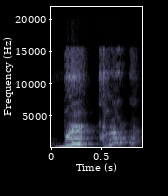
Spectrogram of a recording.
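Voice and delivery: high, punched Jamaican exclamations; mock a Jamaican homie in bursts; Jamaican impression. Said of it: "The homie in Jamaica".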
